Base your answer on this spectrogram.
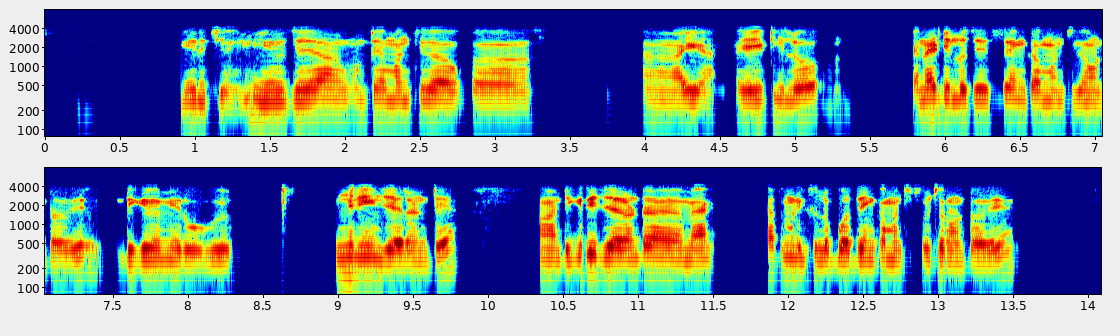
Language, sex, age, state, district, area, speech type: Telugu, male, 18-30, Andhra Pradesh, Sri Balaji, rural, conversation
